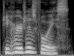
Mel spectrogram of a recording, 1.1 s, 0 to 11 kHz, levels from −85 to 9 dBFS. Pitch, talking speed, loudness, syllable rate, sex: 220 Hz, 215 wpm, -14 LUFS, 5.0 syllables/s, female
